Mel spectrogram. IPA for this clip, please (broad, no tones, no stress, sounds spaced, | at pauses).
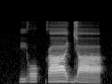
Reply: j o k a ɟ a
